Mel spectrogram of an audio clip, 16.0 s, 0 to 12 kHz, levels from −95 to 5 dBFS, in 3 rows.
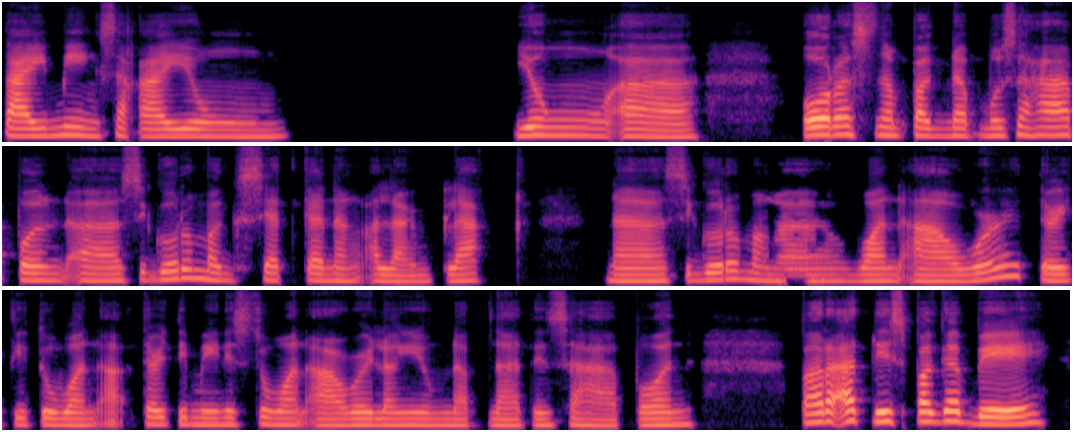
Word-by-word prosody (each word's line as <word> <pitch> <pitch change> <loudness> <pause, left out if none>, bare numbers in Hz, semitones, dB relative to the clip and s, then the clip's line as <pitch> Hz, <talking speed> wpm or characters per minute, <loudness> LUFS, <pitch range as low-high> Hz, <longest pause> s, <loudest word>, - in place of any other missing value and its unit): timing, 175 +1 +2
saka 165 0 -1
'yung 160 -1 -3 1.1
Yung, 185 -2 -1
ah, 160 -2 +1 0.5
oras 200 +1 +6
ng 190 -2 -2
pag-nap 180 -1 -1
mo 180 - -2
sa 190 +1 -3
hapon, 190 -4 0
ah, 155 -1 -1
siguro 180 +6 -3
mag-set 165 -1 -4
ka 160 -1 -2
ng 150 -1 -4
alarm 140 -3 -2
clock 155 +1 -2 0.6
na 150 -1 0
siguro 170 +5 -3
mga 145 -2 -5
1 150 +1 -2
hour, 155 - 0
30 155 0 -2
to 155 0 -1 0.4
30 165 -1 -1
minutes 155 0 -3
to 170 - -2
1 155 0 -1
hour 140 +1 +1
lang 150 0 0
'yong 145 -1 -2
nap 145 - -5
natin 140 +1 -4
sa 140 -4 -3
hapon 150 +3 -1 0.6
para 215 +3 +6
at 245 0 +4
least 225 0 +4
pag 230 +1 +6
gabi 180 -3 +6
160 Hz, 155 wpm, -23 LUFS, 150-180 Hz, 1.1 s, oras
